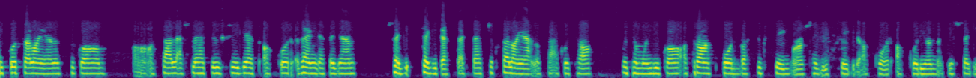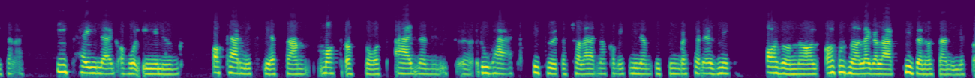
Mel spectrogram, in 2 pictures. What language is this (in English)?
Hungarian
